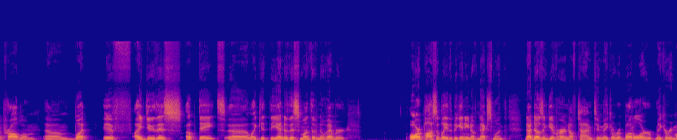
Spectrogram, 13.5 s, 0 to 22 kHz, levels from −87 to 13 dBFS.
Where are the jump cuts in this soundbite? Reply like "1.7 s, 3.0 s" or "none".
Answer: none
